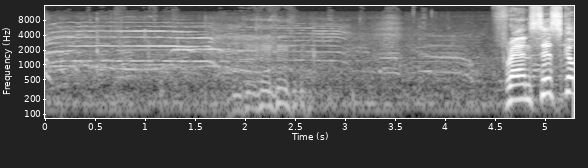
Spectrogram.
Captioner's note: crowd Cheering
